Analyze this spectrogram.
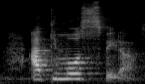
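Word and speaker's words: atmósfera: Em português a palavra, por exemplo, atmosfera, em espanhol atmosfera, entenderam? Sílaba tônica tá no mos, não está no... em português, como é em português, atmosfera, não é igual em português.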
